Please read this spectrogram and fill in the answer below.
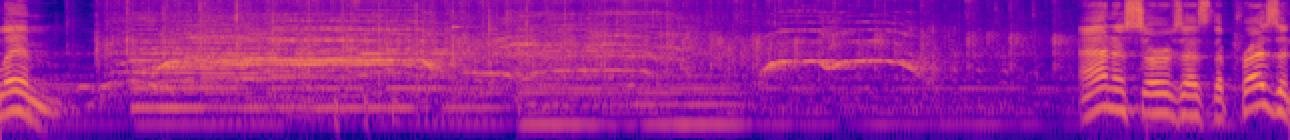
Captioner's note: applause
